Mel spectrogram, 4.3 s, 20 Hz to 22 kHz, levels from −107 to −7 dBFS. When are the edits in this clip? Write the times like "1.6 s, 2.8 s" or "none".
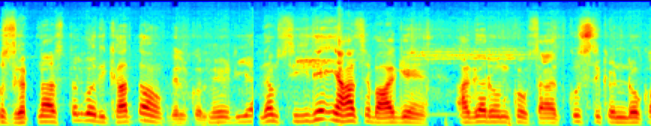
1.6 s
